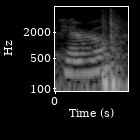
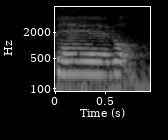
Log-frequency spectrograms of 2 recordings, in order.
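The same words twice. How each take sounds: First: The r is a plain, untapped sound. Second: The r is tapped with the tongue tip. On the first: "You could pronounce it pero" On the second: "you'll take the tip of your tongue"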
